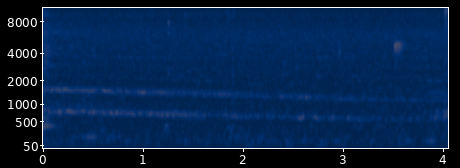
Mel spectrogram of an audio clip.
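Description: A distant siren wails in long, slowly falling tones over low city traffic rumble, faint and steady throughout.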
